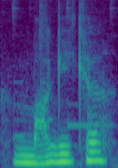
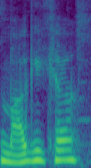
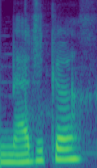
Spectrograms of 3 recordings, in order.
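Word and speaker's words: Magica: go into this it's like it's like madoka magika you know what's pronounced magika people people say some people pronounce it magicka but no it's actually magika so that's how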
